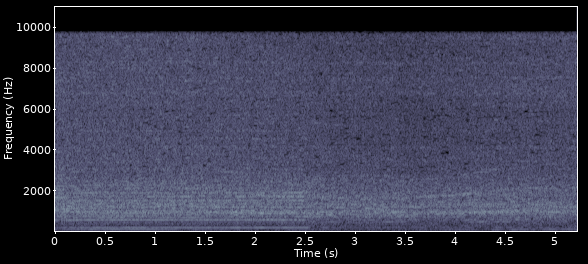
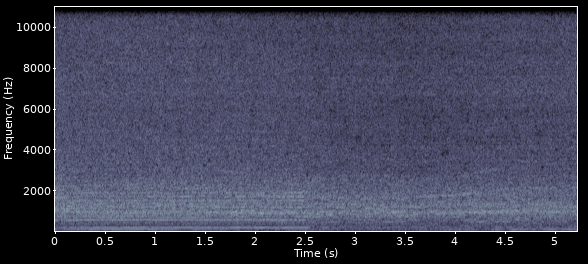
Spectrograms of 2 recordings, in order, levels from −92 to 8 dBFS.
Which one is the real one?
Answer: first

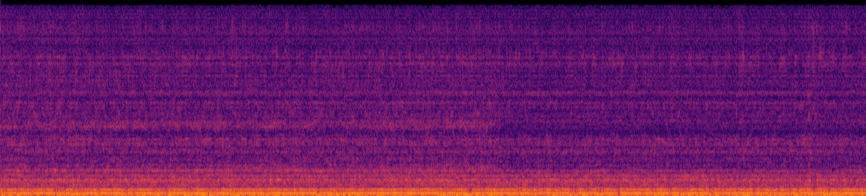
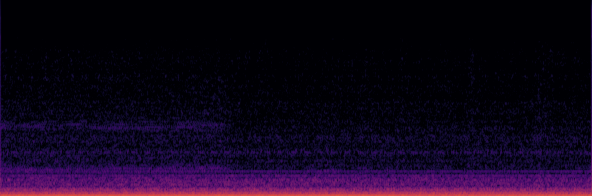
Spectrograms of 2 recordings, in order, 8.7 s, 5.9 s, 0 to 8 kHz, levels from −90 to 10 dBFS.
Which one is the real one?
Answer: second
